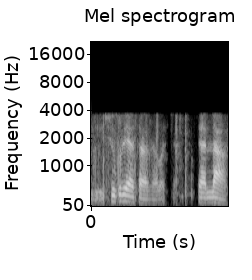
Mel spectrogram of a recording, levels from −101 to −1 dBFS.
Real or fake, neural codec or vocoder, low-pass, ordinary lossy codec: real; none; 3.6 kHz; none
